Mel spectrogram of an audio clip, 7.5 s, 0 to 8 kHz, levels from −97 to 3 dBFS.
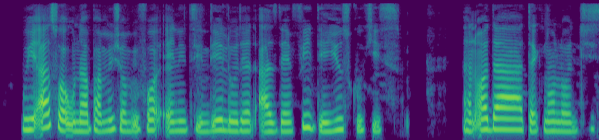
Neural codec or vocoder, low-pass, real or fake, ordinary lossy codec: none; 7.2 kHz; real; MP3, 64 kbps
